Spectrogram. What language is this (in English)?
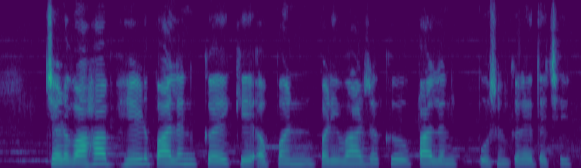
Maithili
